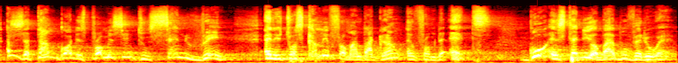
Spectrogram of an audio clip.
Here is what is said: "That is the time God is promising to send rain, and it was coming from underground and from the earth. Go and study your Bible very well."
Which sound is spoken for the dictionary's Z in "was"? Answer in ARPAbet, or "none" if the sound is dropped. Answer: S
